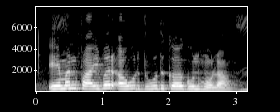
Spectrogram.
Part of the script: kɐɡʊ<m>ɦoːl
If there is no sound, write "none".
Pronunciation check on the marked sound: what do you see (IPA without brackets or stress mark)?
n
